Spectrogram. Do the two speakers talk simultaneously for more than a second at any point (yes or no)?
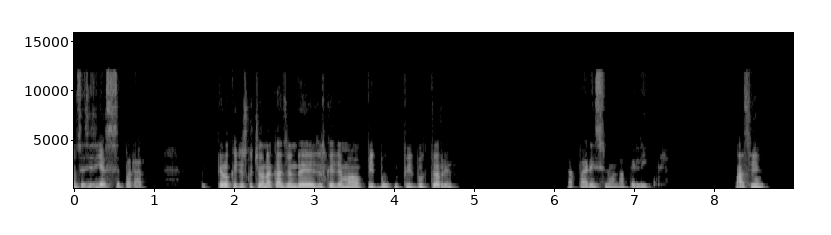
no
